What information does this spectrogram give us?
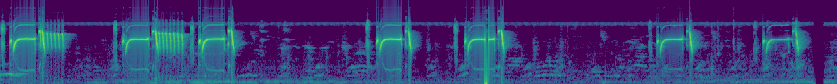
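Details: Ashy tailorbird, red-headed, singing in a clear crystal voice: irregular clusters of level whistles ending in abrupt upward flicks, some buzzy, with one sharp click near the middle.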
